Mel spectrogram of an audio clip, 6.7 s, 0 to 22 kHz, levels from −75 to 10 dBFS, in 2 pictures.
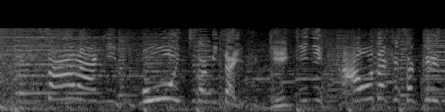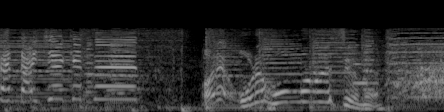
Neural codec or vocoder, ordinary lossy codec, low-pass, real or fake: none; none; none; real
